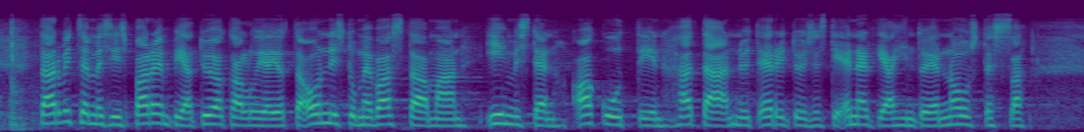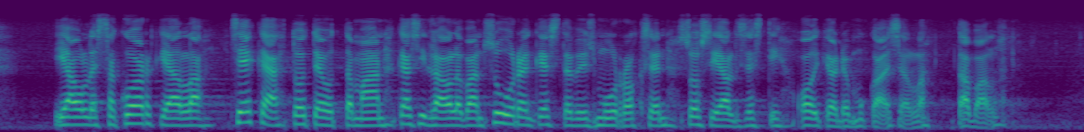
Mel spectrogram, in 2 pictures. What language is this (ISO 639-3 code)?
fin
